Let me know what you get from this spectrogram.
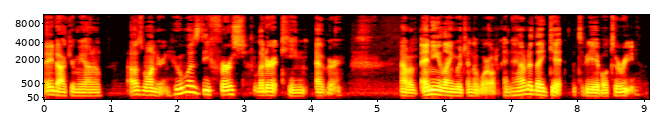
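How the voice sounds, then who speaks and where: Low-voiced man leaving a casual message. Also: animated, moderate pace, dry recording. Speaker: viewer leaving a voicemail question. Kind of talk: casual spoken question.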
